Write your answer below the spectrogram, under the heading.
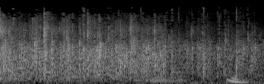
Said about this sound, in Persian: مرسی مرسی از توضیحاتی که دادین. تشویقش میکنین. مرسی.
